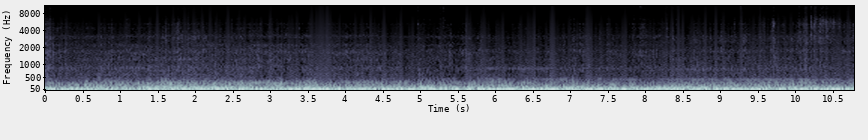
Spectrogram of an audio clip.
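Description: Jet airliner's landing roll heard from inside the cabin: a loud, steady low rumble as the wheels run along the runway with the spoilers raised and the aircraft slowing. A faint steady tone rises out of the rumble about halfway through.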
